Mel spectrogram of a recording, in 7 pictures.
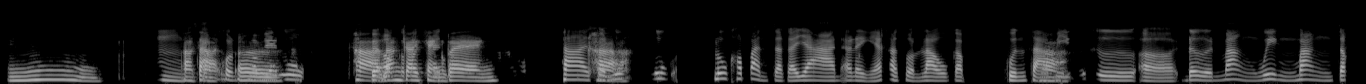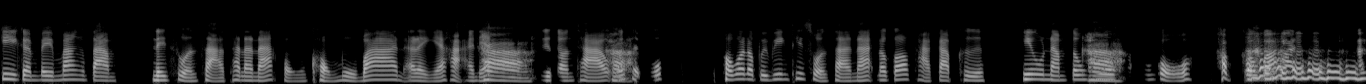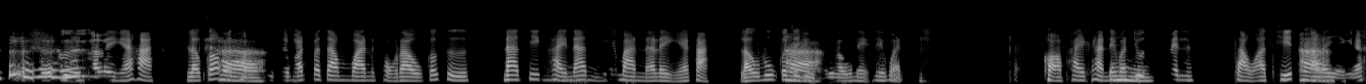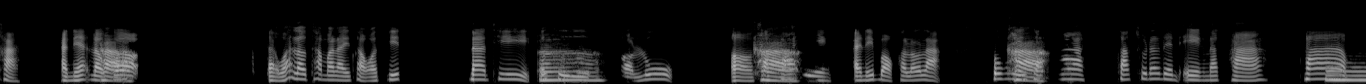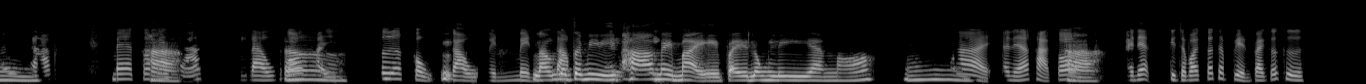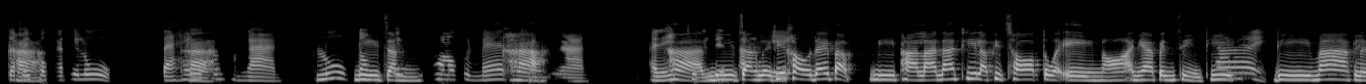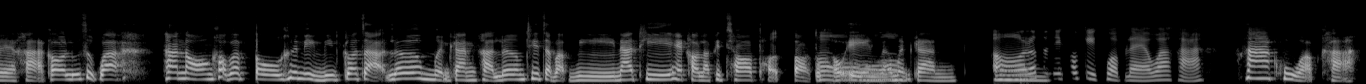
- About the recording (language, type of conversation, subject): Thai, unstructured, กิจวัตรตอนเช้าของคุณเป็นอย่างไรบ้าง?
- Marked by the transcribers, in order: mechanical hum; static; distorted speech; "จ็อกกิง" said as "จ็อกกี้"; laugh; chuckle; other background noise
